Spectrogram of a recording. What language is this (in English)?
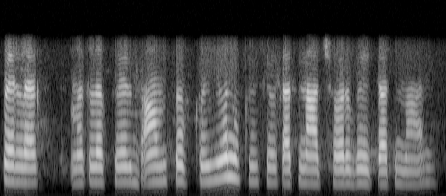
Maithili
